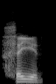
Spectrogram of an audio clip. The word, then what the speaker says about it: Syed: one thing my name some people say Saeed say it my name is s-y-e-d say you'd say it like say it like if you just say it you know like but they replace the T with the D so say it is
